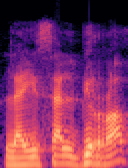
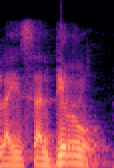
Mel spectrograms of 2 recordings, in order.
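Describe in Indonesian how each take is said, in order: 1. Kata terakhir berakhir dengan vokal 'a'. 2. Kata terakhir berakhir dengan vokal 'u'. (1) "dibaca dengan fathah" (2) "tidak dibaca dengan dhammah"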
